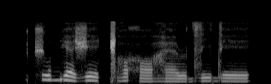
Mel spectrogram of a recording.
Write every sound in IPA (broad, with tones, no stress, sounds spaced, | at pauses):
t͡ʃ u˦ bʲ æ˦˨ ʒ e˦˨ ɡ͡ǁ ɒ˦ x ɒ˨ ɦ æ˨ ɹ d͡z i˦ d e˦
